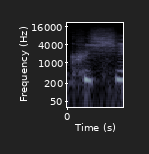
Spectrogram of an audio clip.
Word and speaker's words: xi: 이것 은 'k' 소리 뒤 에 's' 소리 가 오는 'xi' 라고 불립니다 . 이 단어 에는 'k' 와 's' 소리 가 모두 포함 되어 있습니다 .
